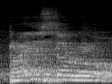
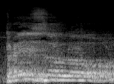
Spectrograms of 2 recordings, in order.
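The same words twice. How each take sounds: Both takes have the same delivery.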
